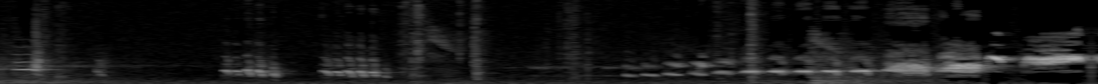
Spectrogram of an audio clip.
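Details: Chinese hwamei singing vigorously with wings open: a few sharp notes and short buzzy bursts, then a rising series of repeated whistled notes that speeds up into loud, rich, slurred warbling.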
